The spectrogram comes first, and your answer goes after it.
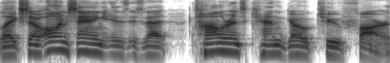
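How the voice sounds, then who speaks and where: A man with an American accent, a bright, sharp tone and a very slow pace. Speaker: streamer. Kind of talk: live stream chat. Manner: animated, profane.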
